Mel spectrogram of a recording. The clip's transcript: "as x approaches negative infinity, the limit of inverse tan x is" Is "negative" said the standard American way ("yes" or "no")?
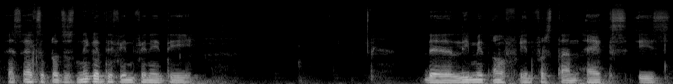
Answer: no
